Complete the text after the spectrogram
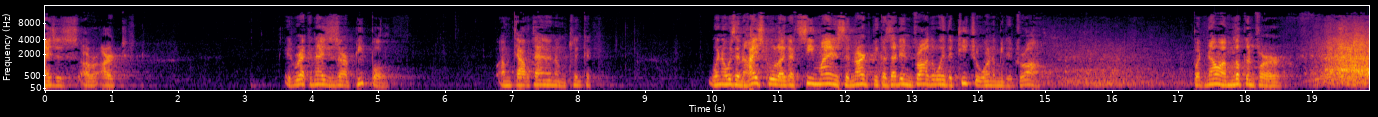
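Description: An elderly man speaks calmly, with pauses, through a microphone in a large hall.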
